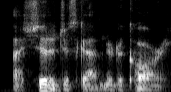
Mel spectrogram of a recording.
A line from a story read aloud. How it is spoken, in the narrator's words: he muttered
